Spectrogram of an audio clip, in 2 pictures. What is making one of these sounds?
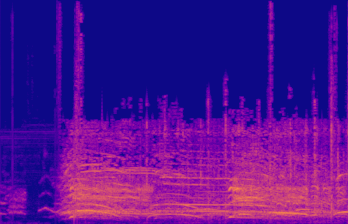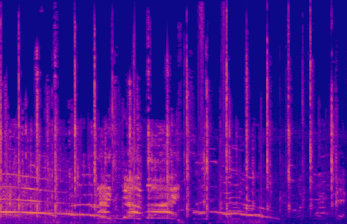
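A crowd of young men cheers and yells loudly.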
